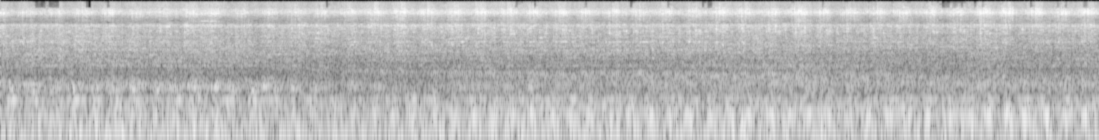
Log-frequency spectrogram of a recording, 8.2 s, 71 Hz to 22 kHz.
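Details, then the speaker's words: Sea Ray boat, Mercruiser Chevy 350 5.7 L 260 hp, after a power steering leak investigation found the cooler not leaking: a steady, even, quiet low V8 rumble with no knocks or misses. Normal running. "the other good news is we get to fire up this 350 with 260 horses of Fury and listen to it sing listen to how quiet that engine is foreign"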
